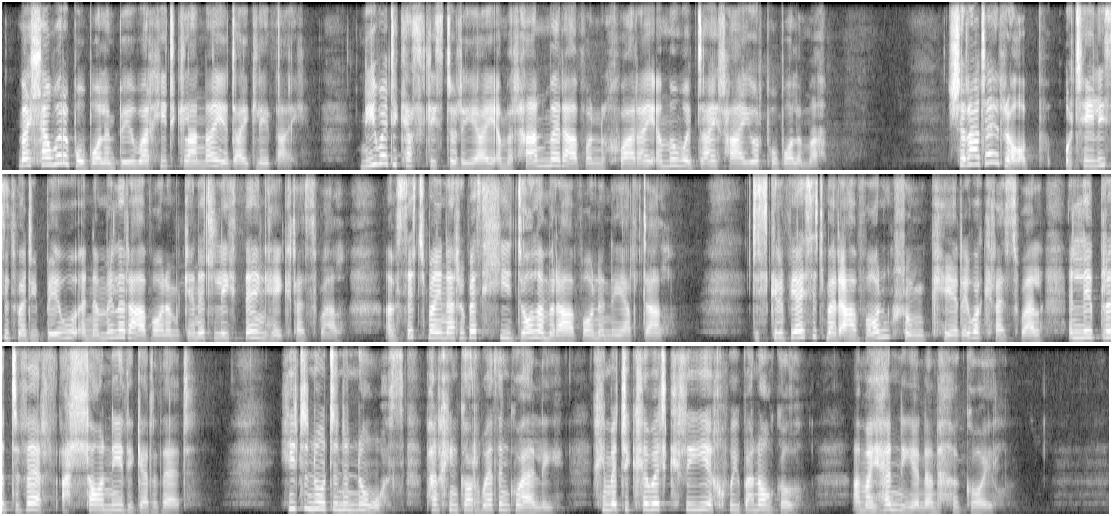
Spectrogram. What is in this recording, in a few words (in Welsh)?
Cymraeg; Inspirational Place; Heddwch a Thawelwch; afonydd Cleddau; Sir Benf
